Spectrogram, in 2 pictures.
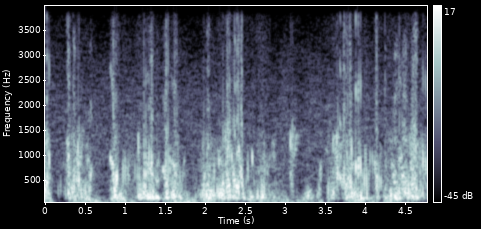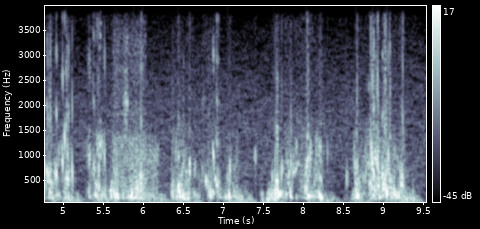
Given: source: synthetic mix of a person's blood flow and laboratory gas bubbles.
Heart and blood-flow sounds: Doppler ultrasound of blood flow; precordium
0.00-0.10 s: bubbles
0.13-0.60 s: bubbles
0.79-1.76 s: bubbles
1.85-2.81 s: bubbles
3.04-3.21 s: bubbles
3.38-5.17 s: bubbles
5.27-6.21 s: bubbles
6.35-7.19 s: bubbles
7.38-7.44 s: bubbles
7.58-8.35 s: bubbles
8.53-8.58 s: bubbles
8.61-9.44 s: bubbles
From the record:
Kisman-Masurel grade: 444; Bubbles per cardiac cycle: continuous sound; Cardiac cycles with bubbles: 100%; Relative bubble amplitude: maximal (0.775 to 0.999); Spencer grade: 4 (maximum detectable bubble signal sounding continuously throughout systole and diastole of every cardiac period, and overriding the amplitude of the normal cardiac signals); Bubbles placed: anywhere in the cardiac cycle

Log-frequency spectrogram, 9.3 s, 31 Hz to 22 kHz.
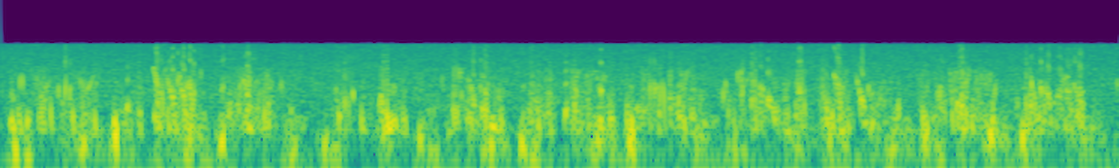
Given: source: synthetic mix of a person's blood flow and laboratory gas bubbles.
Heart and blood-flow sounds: Doppler ultrasound of blood flow; precordium
0.05-0.84 s: bubbles
1.03-1.10 s: bubbles
1.14-1.22 s: bubbles
1.25-1.71 s: bubbles
1.83-2.37 s: bubbles
2.40-2.46 s: bubbles
2.77-3.07 s: bubbles
3.14-3.40 s: bubbles
3.68-4.21 s: bubbles
4.40-4.64 s: bubbles
4.70-5.16 s: bubbles
5.22-5.28 s: bubbles
5.34-5.88 s: bubbles
5.99-6.73 s: bubbles
6.84-7.40 s: bubbles
7.45-7.53 s: bubbles
7.64-7.74 s: bubbles
7.77-8.33 s: bubbles
8.46-9.06 s: bubbles
9.29-9.33 s: bubbles
From the record:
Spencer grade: 3 (all of the cardiac periods contain showers or single bubble signals, but not dominating or overriding the cardiac motion signals); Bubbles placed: anywhere in the cardiac cycle

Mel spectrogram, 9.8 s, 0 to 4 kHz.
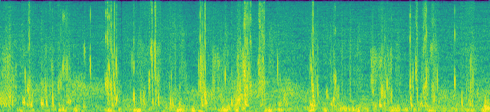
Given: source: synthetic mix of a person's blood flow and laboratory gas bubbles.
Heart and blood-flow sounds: Doppler ultrasound of blood flow; subclavian vein
0.00-0.34 s: bubbles
0.42-0.69 s: bubbles
0.80-1.10 s: bubbles
1.15-1.43 s: bubbles
1.67-1.72 s: bubbles
1.78-1.85 s: bubbles
2.07-2.38 s: bubbles
2.60-2.73 s: bubbles
2.79-3.22 s: bubbles
3.37-3.50 s: bubbles
3.57-3.64 s: bubbles
3.94-4.19 s: bubbles
4.24-4.54 s: bubbles
4.60-5.07 s: bubbles
5.15-5.33 s: bubbles
5.51-5.79 s: bubbles
6.18-6.38 s: bubbles
6.51-6.79 s: bubbles
7.40-7.86 s: bubbles
8.20-8.79 s: bubbles
9.06-9.13 s: bubbles
9.20-9.50 s: bubbles
From the record:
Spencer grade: 3 (all of the cardiac periods contain showers or single bubble signals, but not dominating or overriding the cardiac motion signals); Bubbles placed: anywhere in the cardiac cycle

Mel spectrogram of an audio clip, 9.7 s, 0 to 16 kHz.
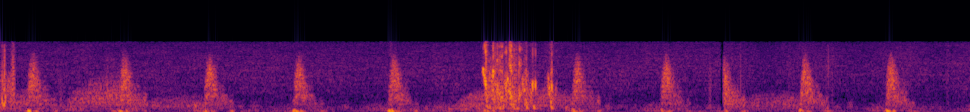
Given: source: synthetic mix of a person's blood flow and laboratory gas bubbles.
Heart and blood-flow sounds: Doppler ultrasound of blood flow; subclavian vein
0.00-0.14 s: bubbles
4.80-5.39 s: bubbles
5.44-5.57 s: bubbles
From the record:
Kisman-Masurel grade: 222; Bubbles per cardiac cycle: several, 3 to 8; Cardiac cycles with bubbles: 10 to 50%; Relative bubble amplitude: moderate (0.250 to 0.450); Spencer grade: 2 (many but less than half of the cardiac periods contain bubble signals, singularly or in groups); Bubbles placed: anywhere in the cardiac cycle

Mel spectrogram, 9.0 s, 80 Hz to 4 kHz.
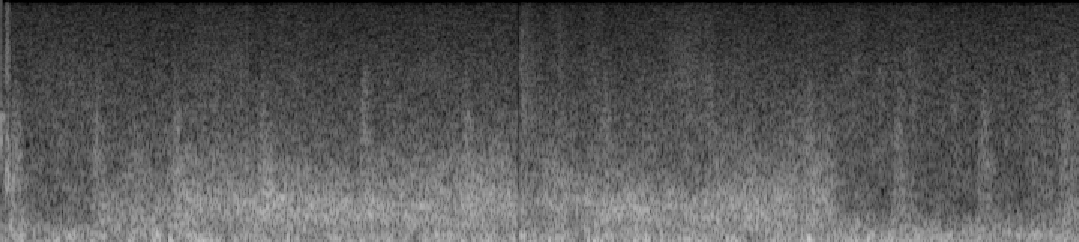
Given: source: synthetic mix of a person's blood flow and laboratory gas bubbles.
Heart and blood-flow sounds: Doppler ultrasound of blood flow; subclavian vein
0.00-0.16 s: bubbles
From the record:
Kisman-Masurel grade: 212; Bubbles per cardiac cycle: several, 3 to 8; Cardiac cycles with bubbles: 1 to 10%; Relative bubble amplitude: moderate (0.250 to 0.450); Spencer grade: 1 (occasional bubble signal discernible with the cardiac motion signal, with majority of cardiac periods free of bubbles); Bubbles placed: anywhere in the cardiac cycle

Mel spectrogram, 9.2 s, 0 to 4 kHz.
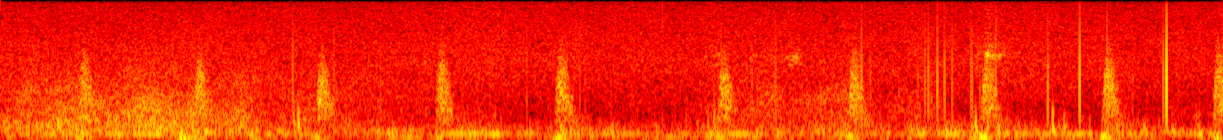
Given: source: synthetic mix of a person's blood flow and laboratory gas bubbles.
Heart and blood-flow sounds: Doppler ultrasound of blood flow; subclavian vein
no bubbles
From the record:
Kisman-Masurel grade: 000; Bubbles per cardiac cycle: 0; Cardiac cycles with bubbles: 0%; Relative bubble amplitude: no bubbles discernible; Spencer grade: 0 (complete lack of bubble signals)

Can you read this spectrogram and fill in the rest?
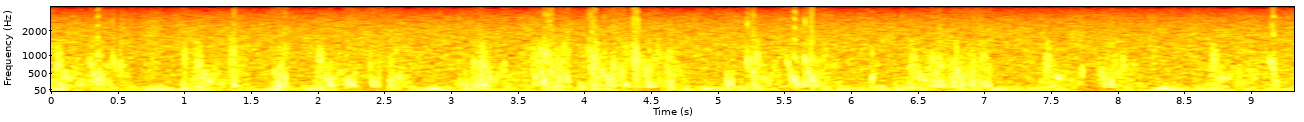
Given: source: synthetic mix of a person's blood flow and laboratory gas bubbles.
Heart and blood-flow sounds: Doppler ultrasound of blood flow; precordium
0.18-0.56 s: bubbles
0.97-1.04 s: bubbles
1.32-1.44 s: bubbles
1.63-1.82 s: bubbles
2.04-2.33 s: bubbles
2.36-2.50 s: bubbles
2.52-2.66 s: bubbles
3.03-3.31 s: bubbles
3.37-3.47 s: bubbles
3.57-3.92 s: bubbles
3.98-4.72 s: bubbles
5.04-5.15 s: bubbles
5.19-5.34 s: bubbles
5.48-5.82 s: bubbles
6.12-6.20 s: bubbles
6.52-7.06 s: bubbles
7.70-7.77 s: bubbles
7.83-8.06 s: bubbles
8.88-8.94 s: bubbles
9.10-9.25 s: bubbles
From the record:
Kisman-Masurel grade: 233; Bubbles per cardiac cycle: several, 3 to 8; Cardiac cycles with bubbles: 50 to 99%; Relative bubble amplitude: loud (0.450 to 0.775); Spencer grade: 3 (all of the cardiac periods contain showers or single bubble signals, but not dominating or overriding the cardiac motion signals); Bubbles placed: anywhere in the cardiac cycle

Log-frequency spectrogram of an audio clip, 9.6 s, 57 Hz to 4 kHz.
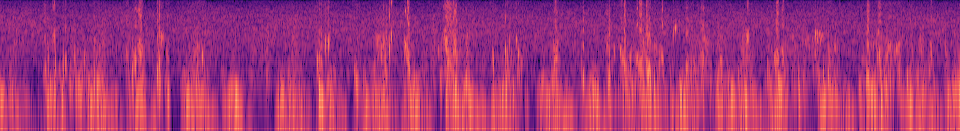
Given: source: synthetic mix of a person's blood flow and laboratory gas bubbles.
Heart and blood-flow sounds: Doppler ultrasound of blood flow; precordium
0.42-1.07 s: bubbles
1.24-1.46 s: bubbles
1.50-1.71 s: bubbles
1.84-2.11 s: bubbles
3.14-3.33 s: bubbles
3.52-3.62 s: bubbles
3.78-3.95 s: bubbles
4.00-4.15 s: bubbles
4.37-4.73 s: bubbles
4.89-4.97 s: bubbles
5.01-5.62 s: bubbles
5.80-5.88 s: bubbles
6.04-6.79 s: bubbles
6.84-7.31 s: bubbles
7.42-7.55 s: bubbles
7.64-8.43 s: bubbles
8.57-9.15 s: bubbles
9.25-9.35 s: bubbles
9.45-9.61 s: bubbles
From the record:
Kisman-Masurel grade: 333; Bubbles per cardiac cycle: rolling drumbeat, 9 or more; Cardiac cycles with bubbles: 50 to 99%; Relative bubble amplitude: loud (0.450 to 0.775); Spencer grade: 3 (all of the cardiac periods contain showers or single bubble signals, but not dominating or overriding the cardiac motion signals); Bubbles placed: anywhere in the cardiac cycle

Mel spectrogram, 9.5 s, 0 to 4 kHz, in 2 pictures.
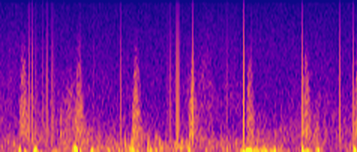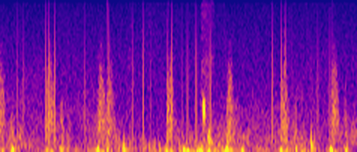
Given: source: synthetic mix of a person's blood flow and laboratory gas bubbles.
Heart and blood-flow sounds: Doppler ultrasound of blood flow; subclavian vein
6.98-7.03 s: bubbles
7.44-7.63 s: bubbles
From the record:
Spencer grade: 1 (occasional bubble signal discernible with the cardiac motion signal, with majority of cardiac periods free of bubbles); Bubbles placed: anywhere in the cardiac cycle

